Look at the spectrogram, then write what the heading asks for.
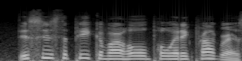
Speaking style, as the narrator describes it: I cried enthusiastically

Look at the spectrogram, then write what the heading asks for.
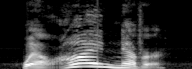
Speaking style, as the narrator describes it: she exclaimed

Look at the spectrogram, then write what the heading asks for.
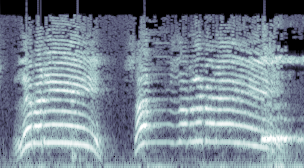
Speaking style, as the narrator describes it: Paul Revere shouts

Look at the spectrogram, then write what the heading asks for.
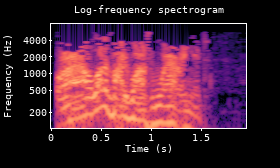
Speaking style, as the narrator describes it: He snarled belligerently

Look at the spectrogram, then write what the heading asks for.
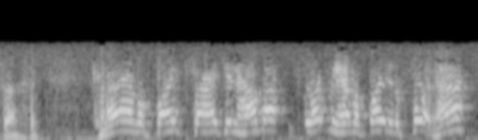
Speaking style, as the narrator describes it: in the crowd somebody hollers

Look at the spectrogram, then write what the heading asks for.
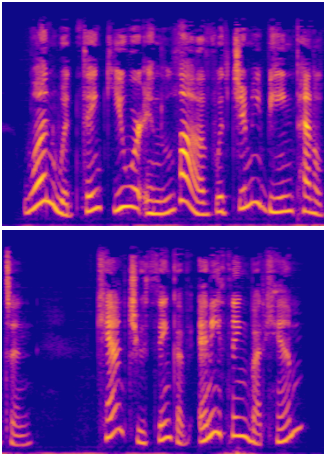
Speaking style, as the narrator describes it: unbraided herself sharply

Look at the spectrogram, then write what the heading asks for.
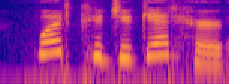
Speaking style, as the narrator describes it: cried Mr

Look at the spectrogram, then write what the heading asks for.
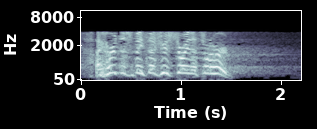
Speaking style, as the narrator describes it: all of my family, wherever we're sitting, yell out

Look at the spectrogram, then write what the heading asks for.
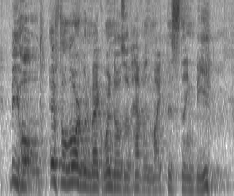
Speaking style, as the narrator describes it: He mocks

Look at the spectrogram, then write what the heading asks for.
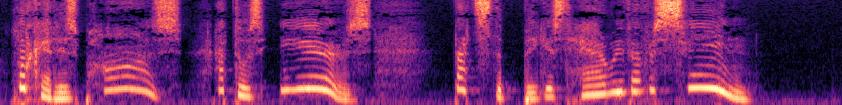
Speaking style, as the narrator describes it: all the villagers exclaimed

